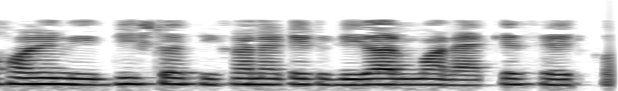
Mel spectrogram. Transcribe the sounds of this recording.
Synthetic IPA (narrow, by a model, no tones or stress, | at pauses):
ɔkʰoniniɾd̪iʃʈot̪ʰikanɛʈiʈliɡaɾmanɛkeseʈkɔ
